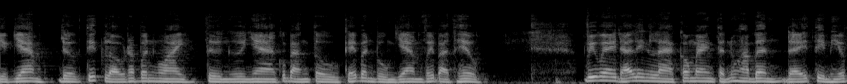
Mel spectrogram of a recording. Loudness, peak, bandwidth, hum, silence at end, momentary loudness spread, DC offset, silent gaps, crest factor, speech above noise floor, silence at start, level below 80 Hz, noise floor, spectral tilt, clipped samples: -28 LUFS; -14 dBFS; 12.5 kHz; none; 0 s; 4 LU; under 0.1%; none; 14 dB; 22 dB; 0 s; -58 dBFS; -50 dBFS; -6.5 dB/octave; under 0.1%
